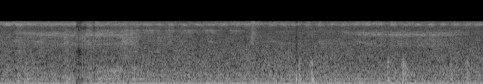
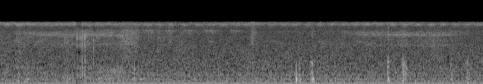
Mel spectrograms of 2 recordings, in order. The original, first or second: first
